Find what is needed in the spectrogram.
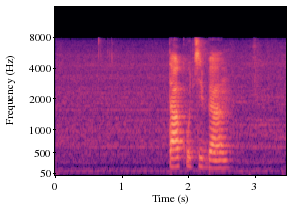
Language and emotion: Russian, neutral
